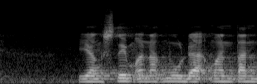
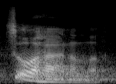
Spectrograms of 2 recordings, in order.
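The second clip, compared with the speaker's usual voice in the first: ordinary talk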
